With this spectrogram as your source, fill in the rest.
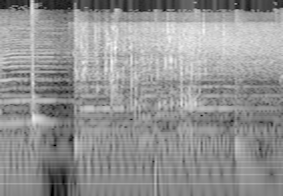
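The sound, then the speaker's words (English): Liquid pours steadily into a glass for a few seconds, a continuous trickling and gurgling fill after a brief sharp clink at the start. “Thanks for the drink, Reggie.”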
